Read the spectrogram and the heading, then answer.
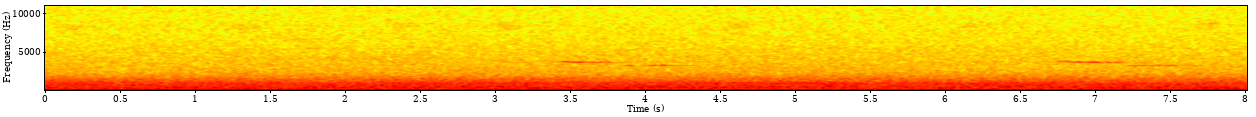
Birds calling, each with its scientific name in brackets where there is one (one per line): Black-capped Chickadee (Poecile atricapillus)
